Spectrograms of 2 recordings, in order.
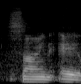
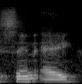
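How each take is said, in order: First: The first word has a long vowel, like fine. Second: The first word has a short vowel, like pin. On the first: The speaker calls it right. "is written as sine A" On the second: The speaker calls it wrong. "so don't say sin A"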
